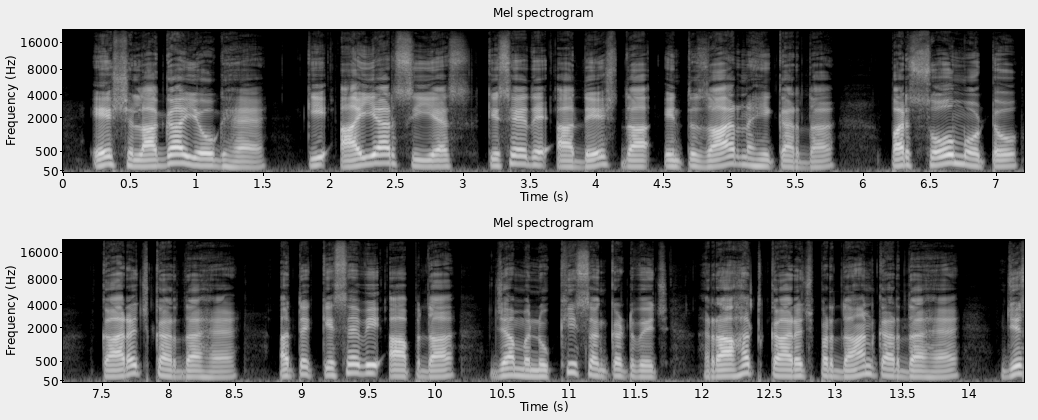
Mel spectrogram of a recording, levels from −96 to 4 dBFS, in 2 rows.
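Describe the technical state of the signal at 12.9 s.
At 12.9 s the speech signal is intact, with no audible technical fault at that moment.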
